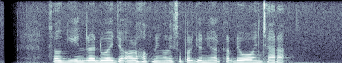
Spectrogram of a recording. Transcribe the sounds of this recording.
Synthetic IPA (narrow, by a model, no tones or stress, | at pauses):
sɔɡiːnd̪ɾaduad͡ʒaʔɔlɔɦɔk̚niŋalisupərd͡ʒuniɔrkɨrdɛwawaɲt͡ʃaɾa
